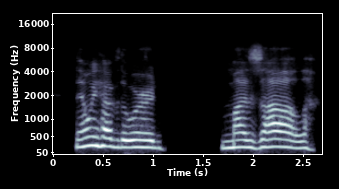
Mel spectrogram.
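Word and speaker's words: מזל: Then we have the word mazal. You may have heard the word mazel tov, which is a Yiddish pronunciation, or mazal tov, which means good luck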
